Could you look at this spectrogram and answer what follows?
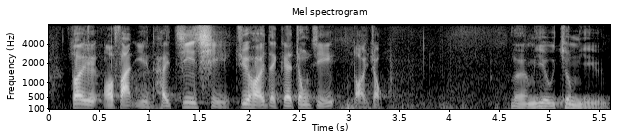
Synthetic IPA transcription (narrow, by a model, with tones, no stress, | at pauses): sɔː˨˥jiː˨˧ŋɔː˨˧faː˧t̚jiː˨˩nɦɐ˨jt͡siː˥t͡sʰiː˨˩t͡ʃyː˥ɦɔː˨˥jt̪ɪ˨kːɛː˧t͡sʊ˥ŋt͡siː˨˥t̪ɔː˨jt͡sʊ˨k̚ | lœː˨ŋjiː˧wt͡sʊ˥ŋjḭː˨˩n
